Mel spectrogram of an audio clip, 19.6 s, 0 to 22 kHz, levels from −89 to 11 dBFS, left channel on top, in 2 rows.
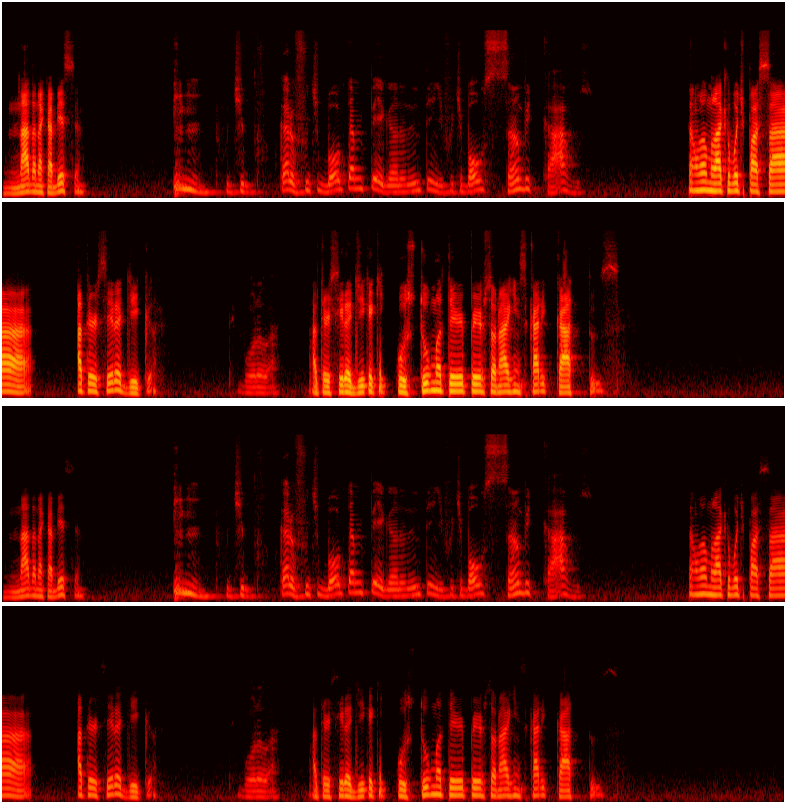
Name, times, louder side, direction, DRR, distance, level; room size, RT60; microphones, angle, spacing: voice 1, 0.0-1.0 8.6-10.1 10.7-11.7 13.7-17.5, left 7 dB, 80° left, 0.3 m, -31 dB
voice 2, 2.1-7.3 12.7-13.2, equal, 10° left, 6.5 m, -45 dB
head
